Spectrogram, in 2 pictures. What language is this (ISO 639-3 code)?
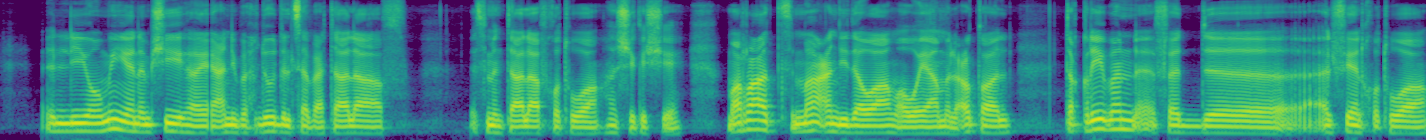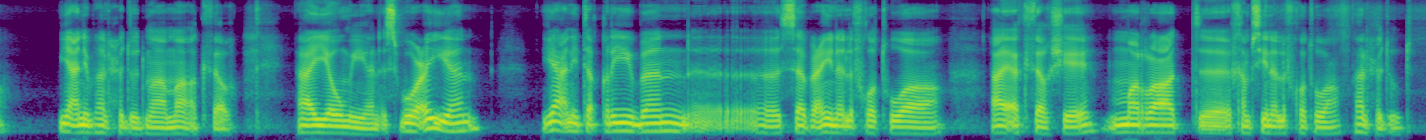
ayp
